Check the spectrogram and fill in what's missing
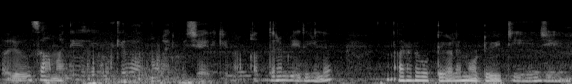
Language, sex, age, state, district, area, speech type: Malayalam, female, 30-45, Kerala, Idukki, rural, spontaneous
